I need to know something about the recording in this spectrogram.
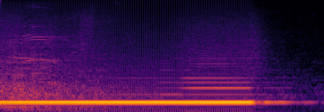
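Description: A loud, steady low tone held flat without wavering, cut off sharply just before the end: microphone feedback howling through the sound system.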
